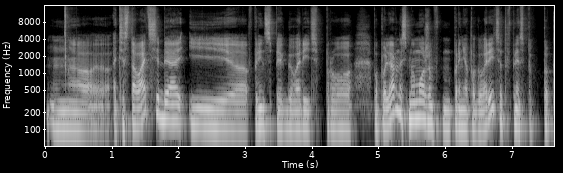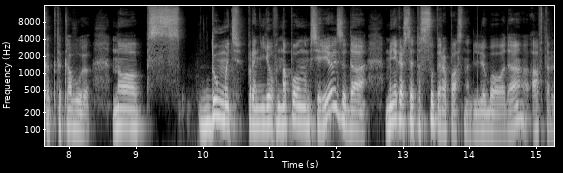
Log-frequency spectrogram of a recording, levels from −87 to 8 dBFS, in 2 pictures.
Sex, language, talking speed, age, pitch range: male, Russian, 140 wpm, 20-39, 105-125 Hz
